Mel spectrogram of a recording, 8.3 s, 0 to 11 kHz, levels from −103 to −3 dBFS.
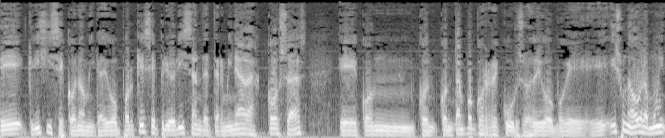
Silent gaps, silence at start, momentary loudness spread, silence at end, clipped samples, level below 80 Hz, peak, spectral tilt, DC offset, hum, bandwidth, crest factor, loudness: none; 0 s; 4 LU; 0 s; under 0.1%; -28 dBFS; 0 dBFS; -6.5 dB/octave; 2%; none; 10.5 kHz; 12 dB; -12 LUFS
